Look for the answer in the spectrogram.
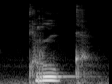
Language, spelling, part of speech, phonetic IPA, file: Ukrainian, крук, noun, [kruk], Uk-крук.ogg
- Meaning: raven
